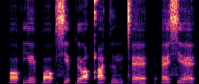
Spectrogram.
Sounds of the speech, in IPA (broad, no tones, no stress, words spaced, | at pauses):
ɔʔjepɔʔ sʲɛpɾʲɔ qʼekɨmtʼɛ | ʔɛsʲɛ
